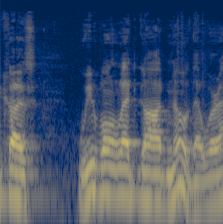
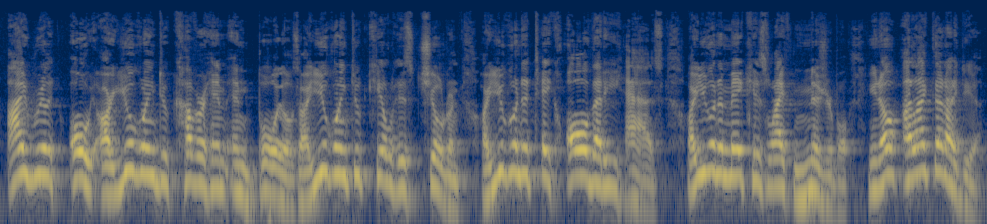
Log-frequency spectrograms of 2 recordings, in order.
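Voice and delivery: high, loud, incredulous mock delight; mock approval; 5 semitones higher, 4 dB louder than usual. Preacher voices a Lord approving Job's suffering, mock enthusiasm. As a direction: act out absurdly eager approval.

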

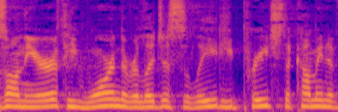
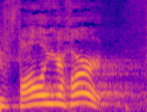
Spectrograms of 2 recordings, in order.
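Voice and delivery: mocking slogan; 6 semitones higher, 4 dB louder than usual. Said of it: "That has changed to".

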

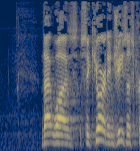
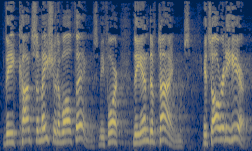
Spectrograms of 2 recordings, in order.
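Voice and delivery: preaching build; 5 semitones higher than usual. Acted. Preacher rousing the congregation to urgency, building climax. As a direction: climb to a fervent peak.

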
